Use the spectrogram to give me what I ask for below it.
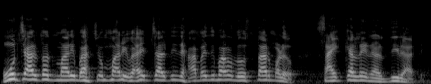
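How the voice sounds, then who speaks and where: A man's voice: sits high, racing. A man in his fifties from North Gujarat, with a North Gujarati accent, telling comic stories on stage and acting out the people in them. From North Gujarat, India. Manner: animated, acts out the dialogue of people in his stories. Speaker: stand-up comedian and mimicry artist. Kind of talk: live comic storytelling on stage. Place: event stage before an audience.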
